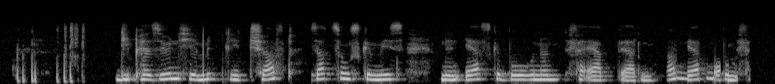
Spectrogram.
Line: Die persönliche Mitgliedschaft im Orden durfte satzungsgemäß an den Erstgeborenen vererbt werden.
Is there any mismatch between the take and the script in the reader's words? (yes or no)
yes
